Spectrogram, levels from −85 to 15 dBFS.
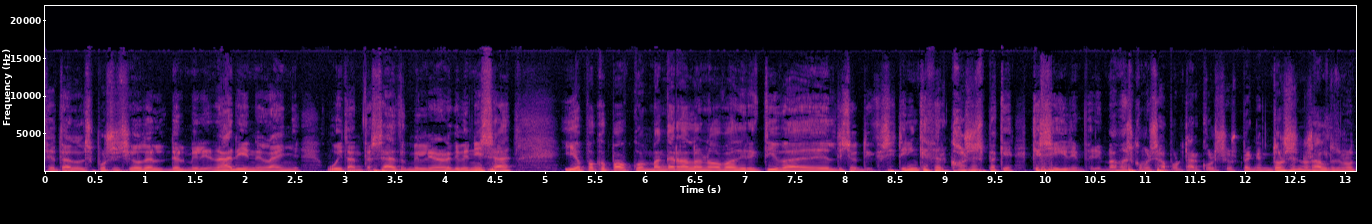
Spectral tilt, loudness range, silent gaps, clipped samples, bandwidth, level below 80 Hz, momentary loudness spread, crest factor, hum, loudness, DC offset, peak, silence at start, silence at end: -4.5 dB/octave; 1 LU; none; under 0.1%; 17 kHz; -36 dBFS; 7 LU; 12 dB; none; -24 LUFS; under 0.1%; -12 dBFS; 0 s; 0 s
